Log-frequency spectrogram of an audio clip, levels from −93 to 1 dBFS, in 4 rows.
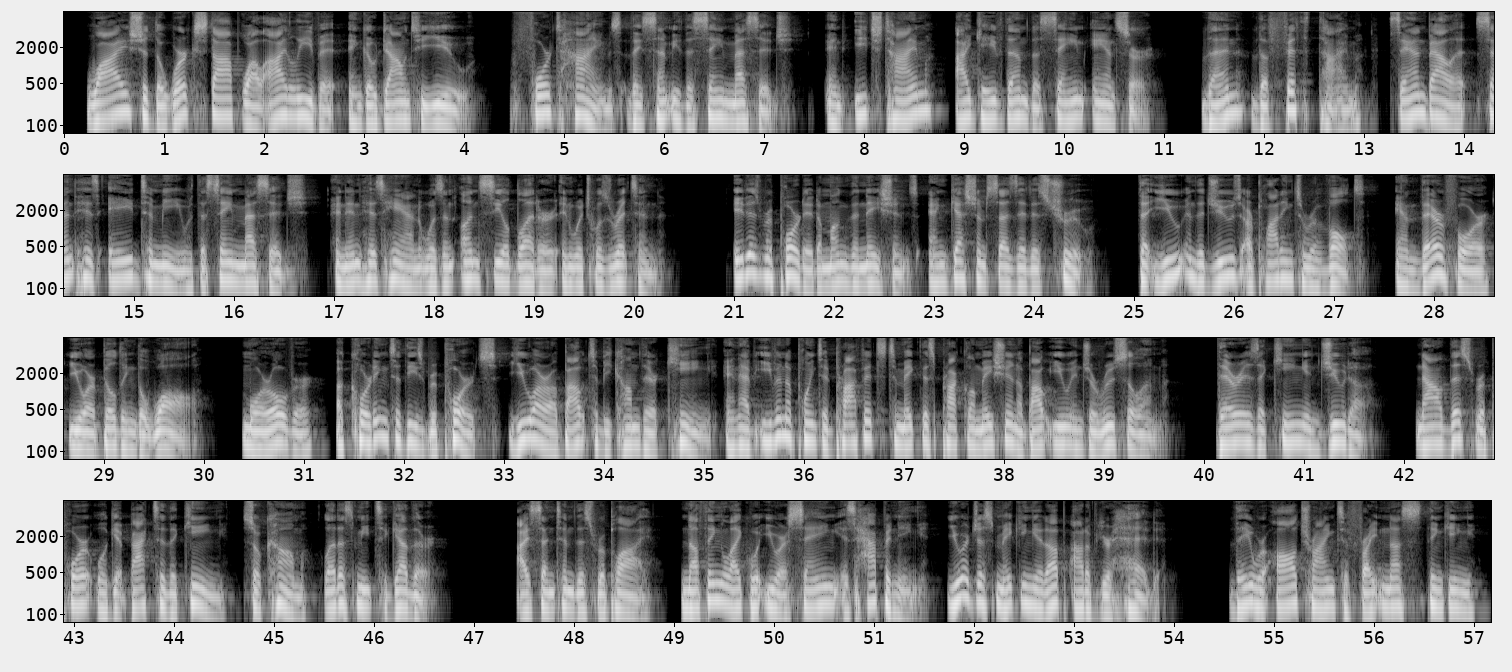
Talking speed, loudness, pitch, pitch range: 170 wpm, -20 LUFS, 125 Hz, 115-140 Hz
